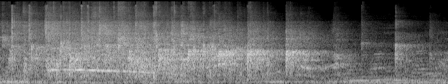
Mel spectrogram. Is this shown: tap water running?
no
